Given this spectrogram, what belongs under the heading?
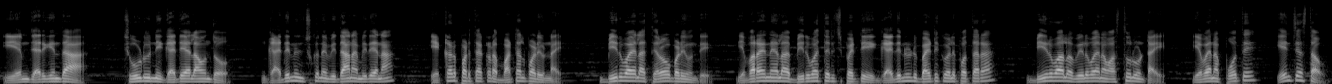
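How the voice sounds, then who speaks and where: A man voicing a stern, strict elderly father-in-law in a cartoon story, scolding loudly. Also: medium pitch, lively intonation, fast talker, faint music behind, close to an everyday voice. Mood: angry scolding. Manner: scolding, loud.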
